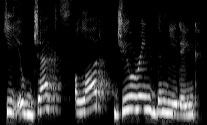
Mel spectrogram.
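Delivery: he obJECTs a lot, x0.5 slow; slow dictation; slow model sentence. Shown as a demonstration. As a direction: read it slowly, stress obJECTs. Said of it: "For example".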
